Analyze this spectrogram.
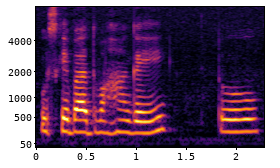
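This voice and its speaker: A young woman giving a gentle personal testimony about her spiritual path, quoting conversations in her own voice. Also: fairly high pitch, level tone, slow pace, lo-fi sound. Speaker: spiritual community member sharing her experience.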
